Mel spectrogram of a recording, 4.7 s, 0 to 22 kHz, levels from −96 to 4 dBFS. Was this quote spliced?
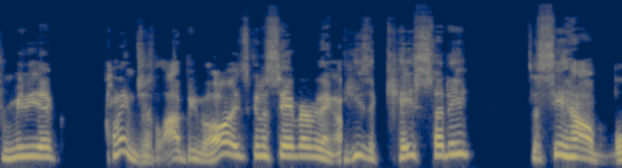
yes; 1 cut; at 2.5 s

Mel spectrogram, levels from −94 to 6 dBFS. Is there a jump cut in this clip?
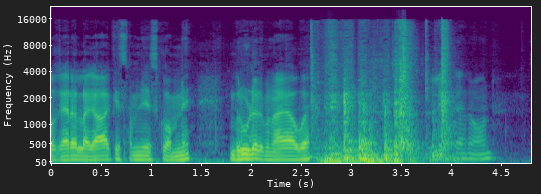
no; 0 cuts

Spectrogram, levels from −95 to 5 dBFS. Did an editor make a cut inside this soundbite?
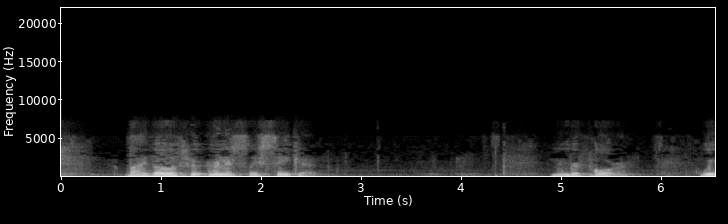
yes; 1 cut; at 4.0 s

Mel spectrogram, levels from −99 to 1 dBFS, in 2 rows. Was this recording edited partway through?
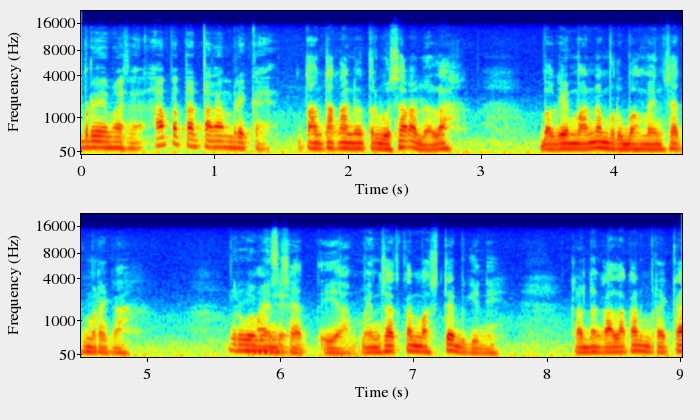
no; 0 cuts

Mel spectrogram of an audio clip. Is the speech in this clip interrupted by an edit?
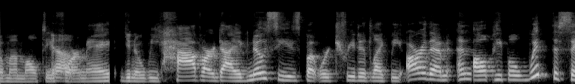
yes; 2 cuts; at 1.2 s, 4.7 s

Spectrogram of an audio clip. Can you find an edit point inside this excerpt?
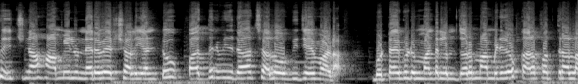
no; 0 cuts

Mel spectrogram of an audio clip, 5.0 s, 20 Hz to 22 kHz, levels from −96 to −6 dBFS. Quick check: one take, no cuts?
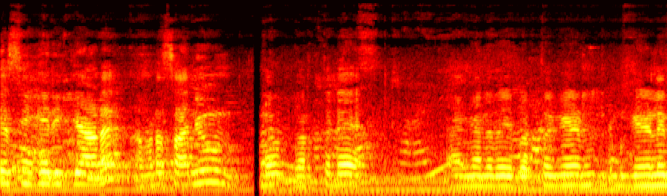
no; 1 cut; at 1.8 s

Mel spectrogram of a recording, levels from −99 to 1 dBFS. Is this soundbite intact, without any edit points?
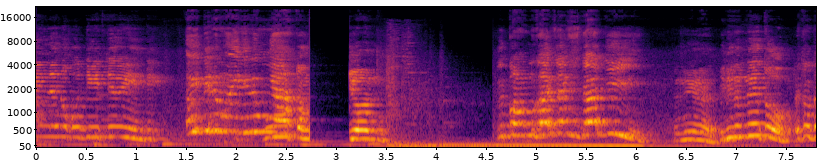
no; 1 cut; at 4.1 s

